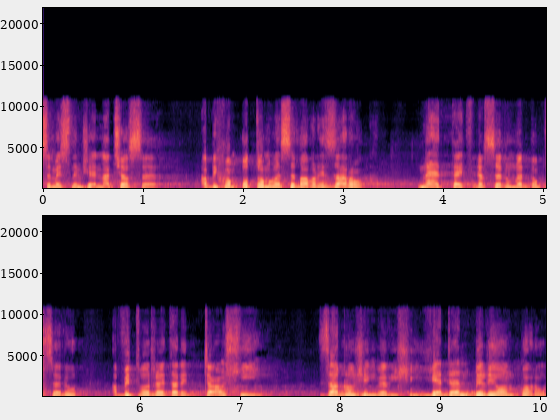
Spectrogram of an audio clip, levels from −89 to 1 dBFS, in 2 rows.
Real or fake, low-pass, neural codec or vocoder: fake; 10.8 kHz; codec, 24 kHz, 3 kbps, HILCodec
